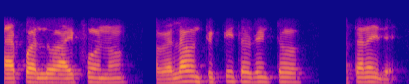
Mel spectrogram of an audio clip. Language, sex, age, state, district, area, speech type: Kannada, male, 60+, Karnataka, Shimoga, rural, conversation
